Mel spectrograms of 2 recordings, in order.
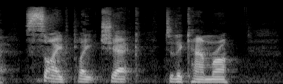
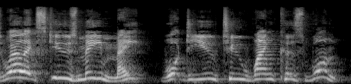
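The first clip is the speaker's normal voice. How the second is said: much higher mock British accent; lightly hammed-up English bloke; British accent impression; 12 semitones higher than usual. Bron mimicking the English tag champs, British accent. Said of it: "Bron tries an impression of his own".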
